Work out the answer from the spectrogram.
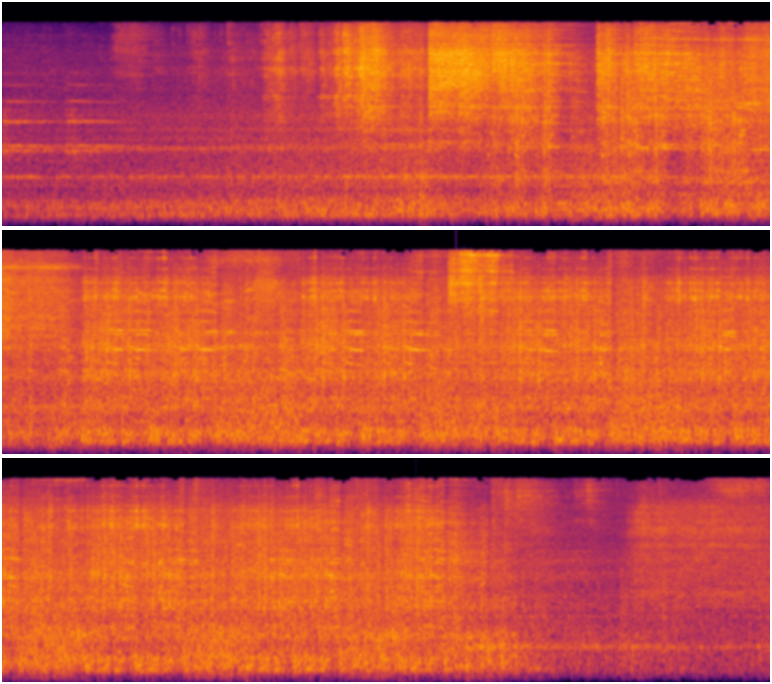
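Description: Passenger train passing close by, its wheels rumbling and clattering over the rails. The noise builds over the first few seconds, holds steady, and drops away sharply about twenty seconds in as the last car goes by.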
